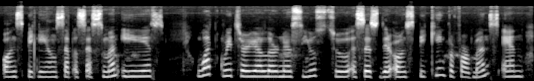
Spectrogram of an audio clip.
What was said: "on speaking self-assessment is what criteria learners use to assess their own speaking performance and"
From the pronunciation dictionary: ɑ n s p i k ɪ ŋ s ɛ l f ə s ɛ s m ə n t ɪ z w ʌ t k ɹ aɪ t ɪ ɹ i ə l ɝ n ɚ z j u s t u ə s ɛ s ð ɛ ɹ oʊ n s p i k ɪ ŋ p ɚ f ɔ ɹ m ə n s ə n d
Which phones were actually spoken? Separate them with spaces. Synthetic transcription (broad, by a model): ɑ n s p i k ɪ ŋ s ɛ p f ə s ɛ s m ə n t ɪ s w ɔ t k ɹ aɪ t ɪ ɹ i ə l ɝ n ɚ s j u s t u ə s ɛ s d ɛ ɹ oʊ n s p i k ɪ ŋ p ɚ f ɔ ɹ m ə n s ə n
